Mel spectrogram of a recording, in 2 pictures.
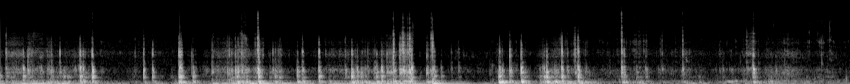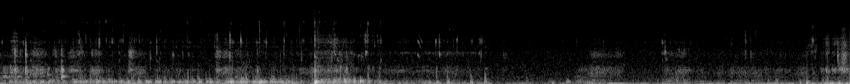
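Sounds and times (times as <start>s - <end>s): sharp clicks and knocks: 0.0s - 7.7s
muffled underwater rush: 4.6s - 17.0s.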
